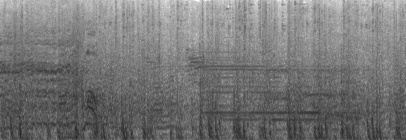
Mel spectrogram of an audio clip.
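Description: A horse gallops with rapid, heavy hoofbeats on soft ground.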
